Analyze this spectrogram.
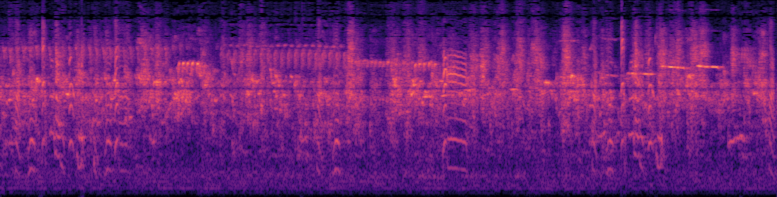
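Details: Budgerigars warbling indoors: bright, fast twitters mixed with drawn-out buzzy whistles and quick rising and falling notes from several birds at once.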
